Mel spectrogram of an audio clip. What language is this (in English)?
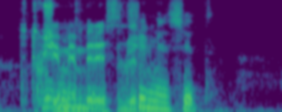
Kazakh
